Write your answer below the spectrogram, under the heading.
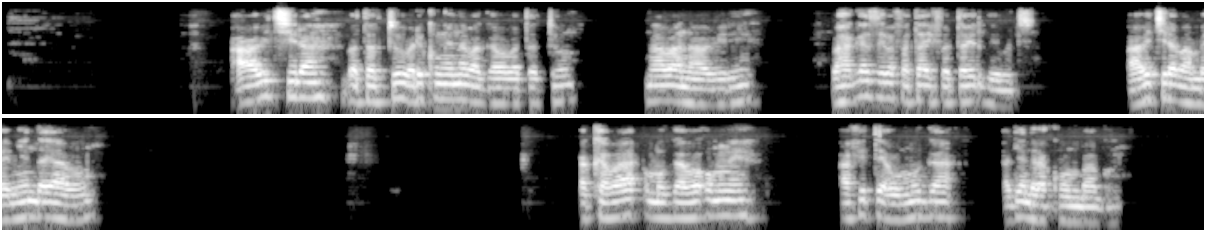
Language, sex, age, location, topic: Kinyarwanda, female, 18-24, Nyagatare, health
